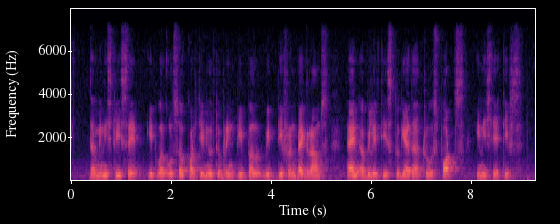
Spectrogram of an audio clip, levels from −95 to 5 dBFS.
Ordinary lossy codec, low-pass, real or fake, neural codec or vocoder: none; 7.2 kHz; real; none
